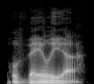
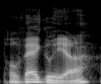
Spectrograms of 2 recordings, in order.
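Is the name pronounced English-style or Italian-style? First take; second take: Italian-style; English-style. First: The name has a native Italian pronunciation. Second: The name has a literal English-reader pronunciation. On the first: The speaker calls it right. "That is Poveglia" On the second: The speaker calls it wrong. "Not Poveglia, like it looks spelled"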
